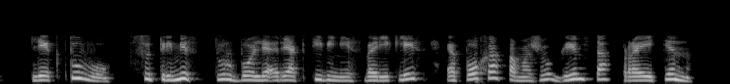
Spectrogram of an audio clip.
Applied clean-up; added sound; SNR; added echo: none; none; none; none.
